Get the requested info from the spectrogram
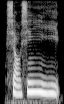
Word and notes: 小心翼翼: xiǎo xīn yì yì

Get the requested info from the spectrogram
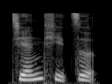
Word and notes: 简体字: jiǎn tǐ zì

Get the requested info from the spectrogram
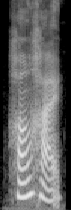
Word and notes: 航海: háng hǎi

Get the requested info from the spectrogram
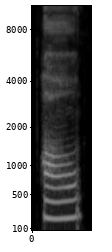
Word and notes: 熬: áo

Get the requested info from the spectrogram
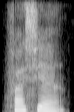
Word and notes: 发现: fā xiàn

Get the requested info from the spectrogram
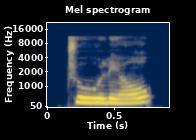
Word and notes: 主流: zhǔ liú

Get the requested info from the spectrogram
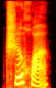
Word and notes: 迟缓: chí huǎn

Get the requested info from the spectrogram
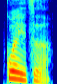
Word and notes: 柜子: guì zi

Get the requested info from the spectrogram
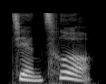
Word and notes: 检测: jiǎn cè

